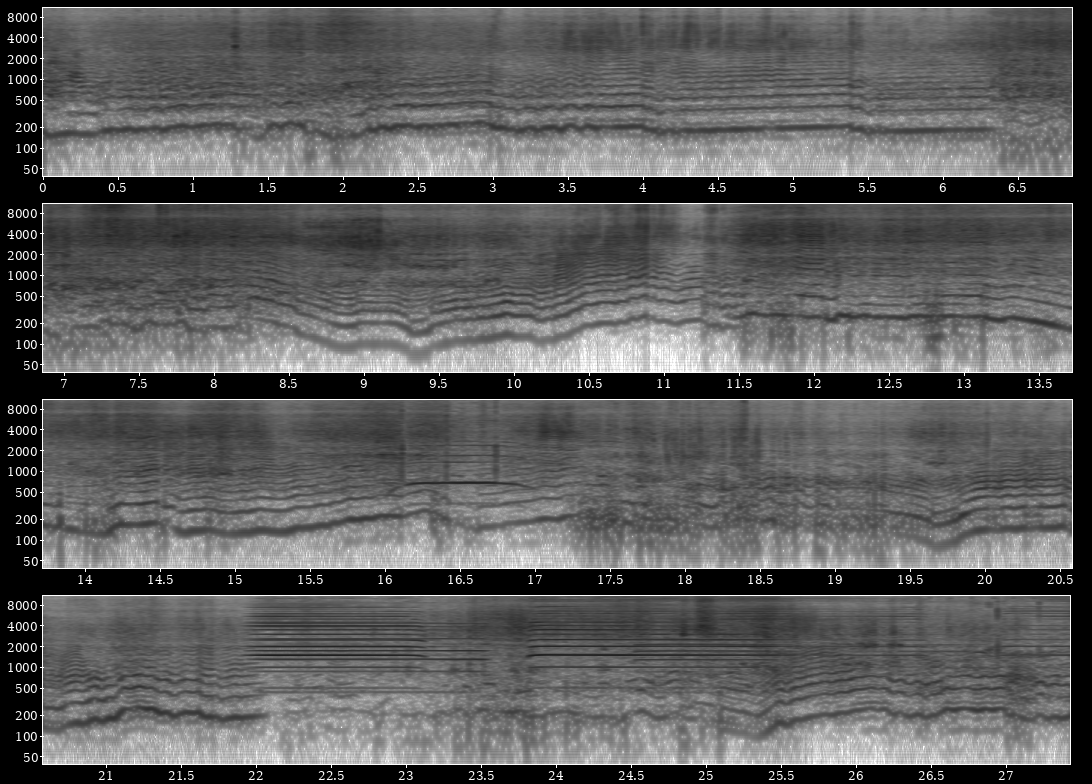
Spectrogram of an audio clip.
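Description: Rally cars' engines revving hard, dropping away under braking and climbing again out of a tight hairpin, several cars in turn, with tyre squeal. Near the end a set of steady high-pitched tones joins in.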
